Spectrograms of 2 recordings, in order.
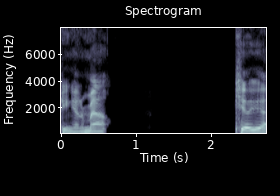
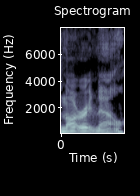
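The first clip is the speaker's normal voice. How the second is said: ordinary delivery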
